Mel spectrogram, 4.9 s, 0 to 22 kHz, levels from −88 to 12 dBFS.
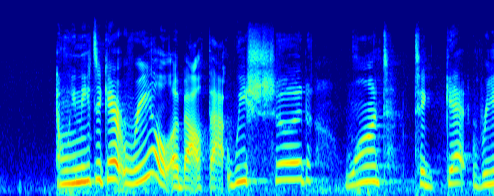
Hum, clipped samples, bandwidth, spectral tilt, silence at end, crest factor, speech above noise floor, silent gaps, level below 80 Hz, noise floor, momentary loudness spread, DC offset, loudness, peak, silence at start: none; under 0.1%; 11.5 kHz; -4.5 dB/octave; 0 s; 18 dB; 37 dB; none; -58 dBFS; -60 dBFS; 13 LU; under 0.1%; -24 LUFS; -6 dBFS; 0.55 s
